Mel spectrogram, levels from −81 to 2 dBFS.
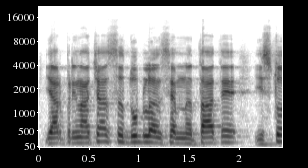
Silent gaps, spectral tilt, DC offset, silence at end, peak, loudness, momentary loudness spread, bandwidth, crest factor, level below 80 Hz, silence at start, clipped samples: none; -3 dB/octave; under 0.1%; 0 s; 0 dBFS; -16 LUFS; 4 LU; 12.5 kHz; 16 dB; -60 dBFS; 0.05 s; under 0.1%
